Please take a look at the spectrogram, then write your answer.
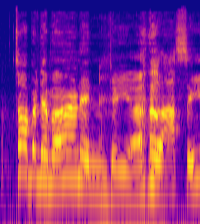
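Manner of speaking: put-on, fake Irish accent. Joking about a character who should be Irish but acts Italian, give his greeting in a put-on Irish accent. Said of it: "He's not really acting Irish".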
